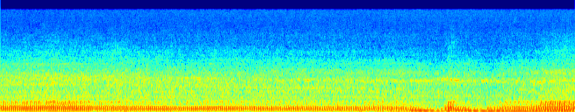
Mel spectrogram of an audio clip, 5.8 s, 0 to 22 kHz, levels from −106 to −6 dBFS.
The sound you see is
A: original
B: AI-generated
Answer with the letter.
B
